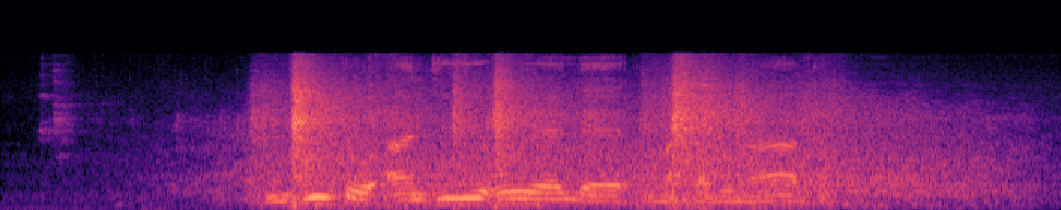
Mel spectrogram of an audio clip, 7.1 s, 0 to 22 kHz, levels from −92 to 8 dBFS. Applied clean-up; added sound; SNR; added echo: none; Mechanisms; 2 dB; none.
